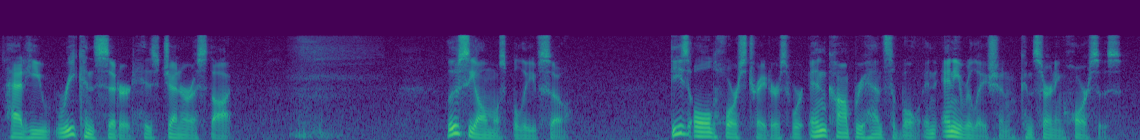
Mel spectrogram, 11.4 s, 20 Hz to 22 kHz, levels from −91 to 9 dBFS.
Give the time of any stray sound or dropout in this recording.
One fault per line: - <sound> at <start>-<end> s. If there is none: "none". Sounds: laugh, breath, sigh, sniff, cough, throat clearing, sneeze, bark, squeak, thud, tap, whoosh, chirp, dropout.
- sigh at 2.9-3.9 s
